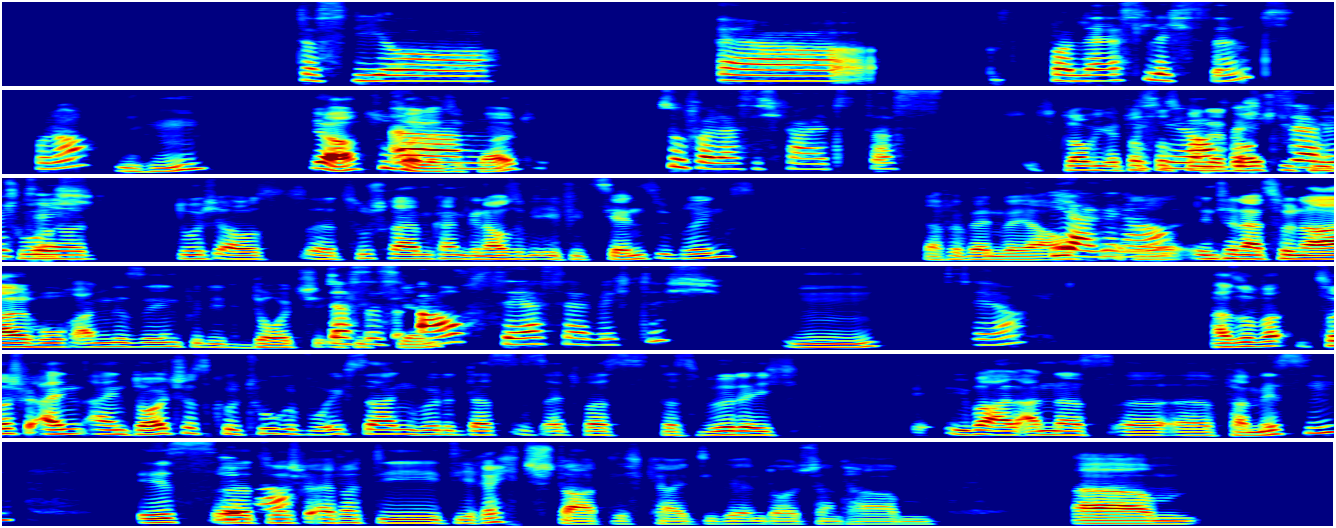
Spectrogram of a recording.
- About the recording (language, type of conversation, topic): German, unstructured, Was verbindet dich am meisten mit deiner Kultur?
- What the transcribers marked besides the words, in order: stressed: "deutsche"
